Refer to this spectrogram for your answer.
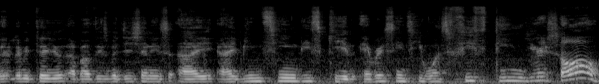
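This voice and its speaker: A man with a strong non-native accent speaks at a moderate pace in a medium pitch, with fairly even intonation and hardly any pauses. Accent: thick foreign. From Italy (Bologna). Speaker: magician. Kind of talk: casual chat. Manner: halting.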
